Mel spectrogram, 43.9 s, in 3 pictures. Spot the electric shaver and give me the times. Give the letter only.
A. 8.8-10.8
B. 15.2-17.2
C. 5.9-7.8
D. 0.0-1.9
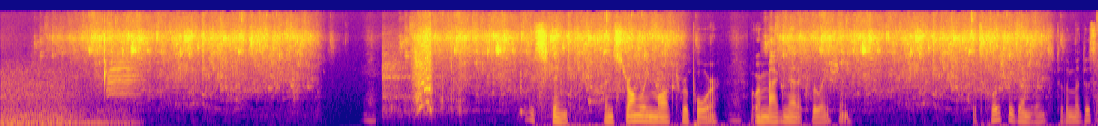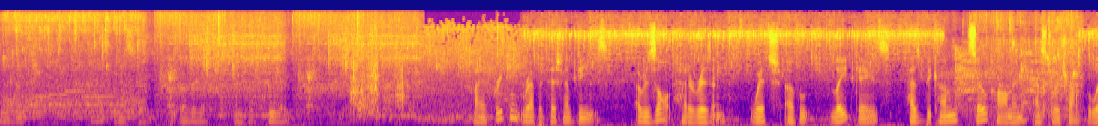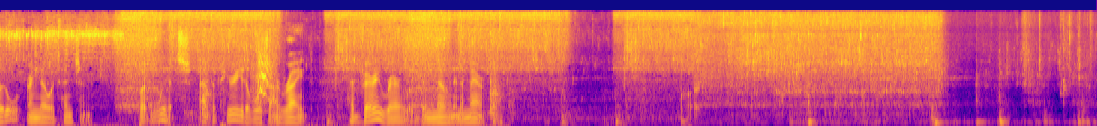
D.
